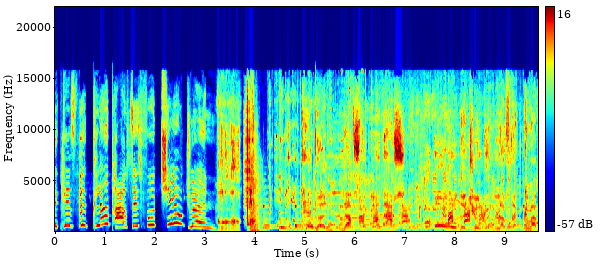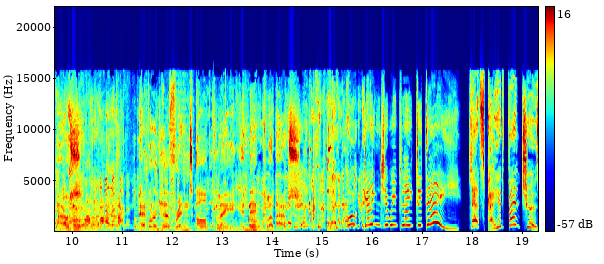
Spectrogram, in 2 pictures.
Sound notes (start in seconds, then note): 3.2 snorts; 10.5 all laughing; 12.5 giggles, snorts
